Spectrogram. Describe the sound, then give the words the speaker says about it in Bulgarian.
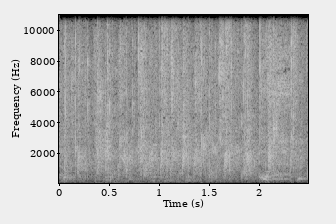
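A crowd at a Christmas event in the concert hall studio of Radio Varna claps steadily throughout, a dense, even patter of many hands at a constant volume, with some voices mixed in underneath. “Благодаря ви за аплодисментите.”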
